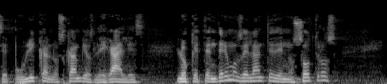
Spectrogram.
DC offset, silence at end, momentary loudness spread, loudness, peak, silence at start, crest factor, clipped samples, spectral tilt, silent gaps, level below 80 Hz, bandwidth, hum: under 0.1%; 0.15 s; 10 LU; -24 LUFS; -4 dBFS; 0 s; 20 dB; under 0.1%; -5.5 dB/octave; none; -44 dBFS; 11.5 kHz; none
